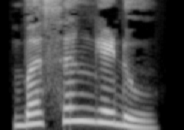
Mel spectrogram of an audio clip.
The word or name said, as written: ಬಸಂಗೆಡು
